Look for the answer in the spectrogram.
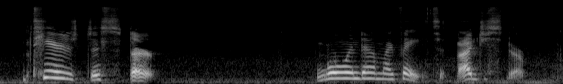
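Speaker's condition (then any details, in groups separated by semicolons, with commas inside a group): Cerebral palsy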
